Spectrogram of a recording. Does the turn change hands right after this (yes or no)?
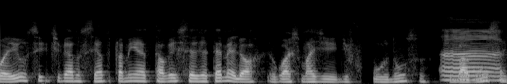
yes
